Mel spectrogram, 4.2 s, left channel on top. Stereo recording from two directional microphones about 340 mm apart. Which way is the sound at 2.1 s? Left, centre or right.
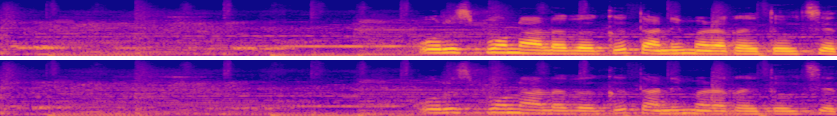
Centre.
